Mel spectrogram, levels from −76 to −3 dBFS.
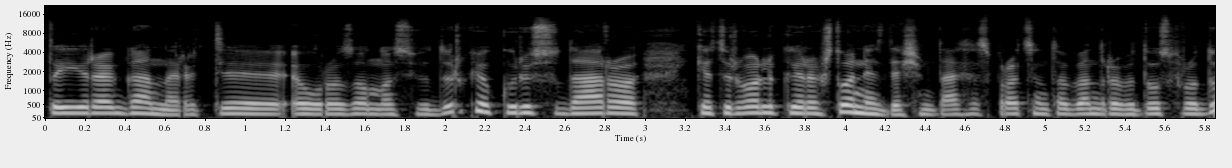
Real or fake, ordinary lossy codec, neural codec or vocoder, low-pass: real; MP3, 96 kbps; none; 19.8 kHz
